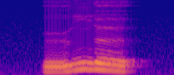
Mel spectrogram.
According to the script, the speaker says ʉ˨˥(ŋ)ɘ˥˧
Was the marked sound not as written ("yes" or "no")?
no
